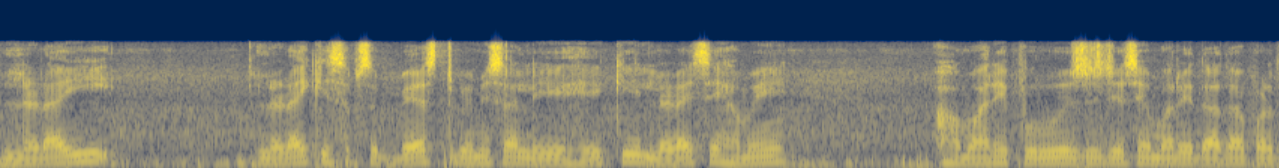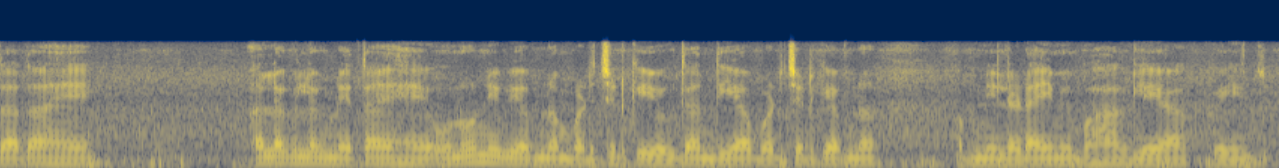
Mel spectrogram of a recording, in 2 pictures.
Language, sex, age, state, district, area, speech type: Hindi, male, 18-30, Rajasthan, Nagaur, rural, spontaneous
